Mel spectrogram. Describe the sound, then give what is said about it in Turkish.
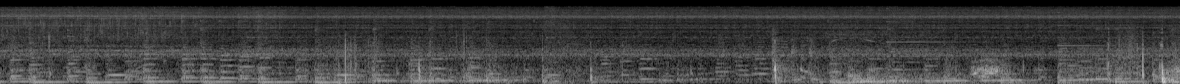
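Water runs from a bathroom sink tap in a steady, unbroken hiss that lasts the whole clip, with other tonal sounds layered over the flow. “Çeşmeyi açalım.”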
